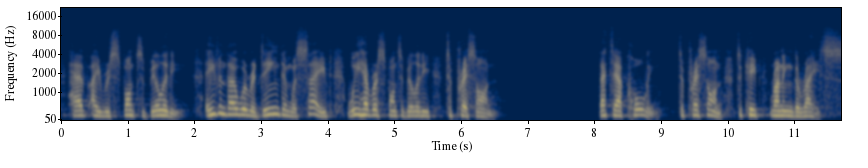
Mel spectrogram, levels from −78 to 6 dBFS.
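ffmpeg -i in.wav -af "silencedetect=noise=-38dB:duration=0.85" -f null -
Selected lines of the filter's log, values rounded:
silence_start: 6.50
silence_end: 8.09 | silence_duration: 1.58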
